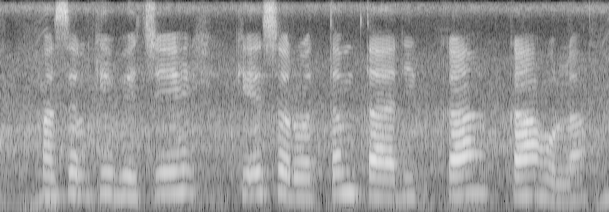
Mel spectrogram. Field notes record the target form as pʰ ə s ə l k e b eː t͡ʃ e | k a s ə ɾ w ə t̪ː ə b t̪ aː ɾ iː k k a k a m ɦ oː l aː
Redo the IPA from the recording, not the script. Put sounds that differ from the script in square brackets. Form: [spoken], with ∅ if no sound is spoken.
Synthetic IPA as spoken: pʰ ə s ə l k e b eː t͡ʃ e | k [e] s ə ɾ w ə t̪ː ə [m] t̪ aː ɾ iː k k a k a [∅] ɦ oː l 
